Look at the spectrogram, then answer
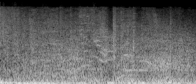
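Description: The Slam ability in RAGE 2 lands with a loud, dense burst of impact noise: booming, crackling debris and explosive rumble that fill the whole two seconds without a break.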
